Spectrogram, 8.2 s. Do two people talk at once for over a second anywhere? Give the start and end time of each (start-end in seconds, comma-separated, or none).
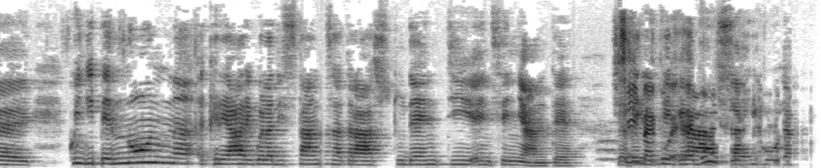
6.2-7.7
